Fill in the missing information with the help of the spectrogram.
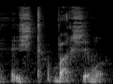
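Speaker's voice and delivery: whispered through a laugh; amused whispered aside. Real, not acted. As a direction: chuckle it under your breath. Delighted aside after gematria reveal.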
